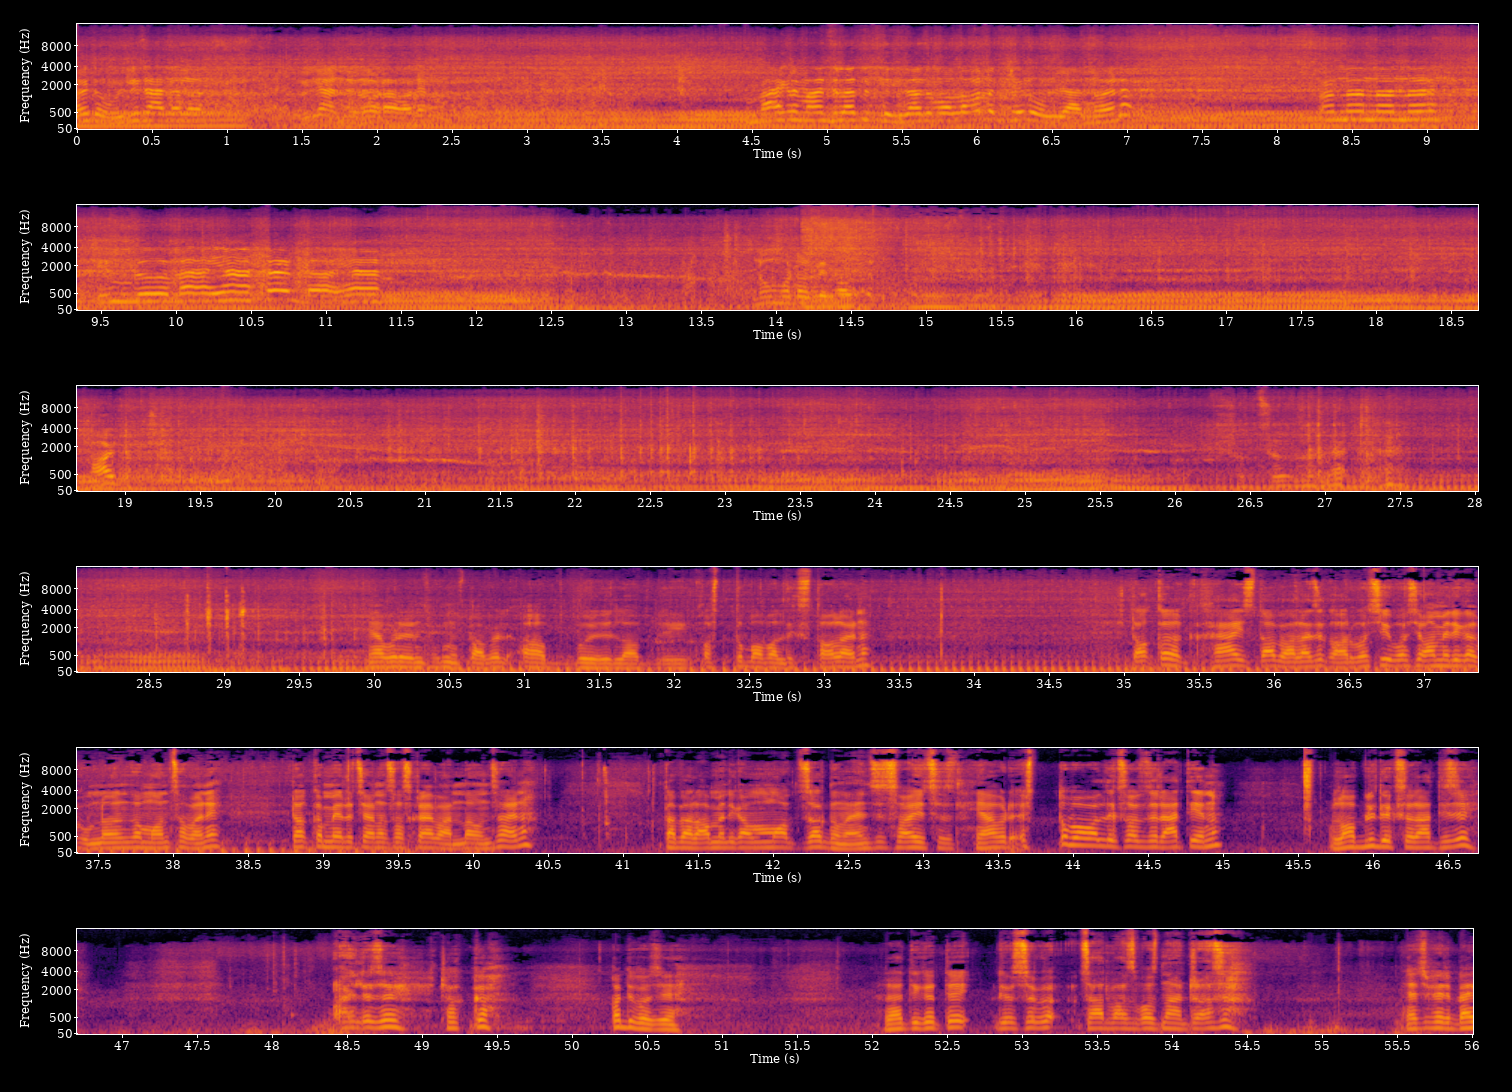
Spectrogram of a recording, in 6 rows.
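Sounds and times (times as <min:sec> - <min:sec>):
motorcycle engine running: 0:00.0 - 0:13.0, 0:14.0 - 0:40.2.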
